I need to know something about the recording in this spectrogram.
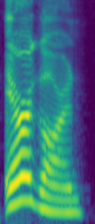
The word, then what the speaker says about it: Aragorn: And then we're also going to invite Aragorn, King Elisar of Gondor. Did I get the pronunciation on that right? Aragorn.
